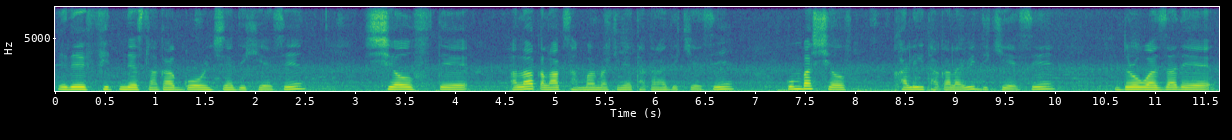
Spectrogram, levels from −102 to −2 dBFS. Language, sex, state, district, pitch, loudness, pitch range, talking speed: Nagamese, female, Nagaland, Dimapur, 195 Hz, -19 LUFS, 180-210 Hz, 130 wpm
